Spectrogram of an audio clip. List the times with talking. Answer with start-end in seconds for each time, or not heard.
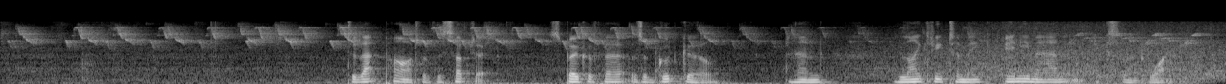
3.2-11.9.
